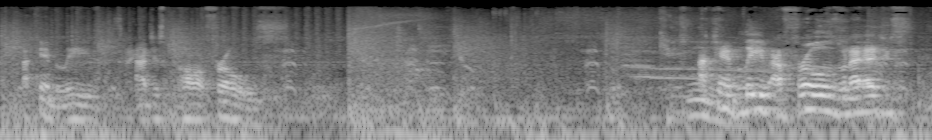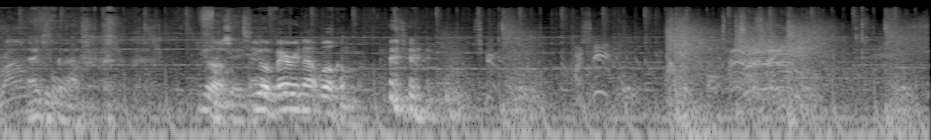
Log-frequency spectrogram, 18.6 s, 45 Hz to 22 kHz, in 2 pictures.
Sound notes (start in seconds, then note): 13.1 laugh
